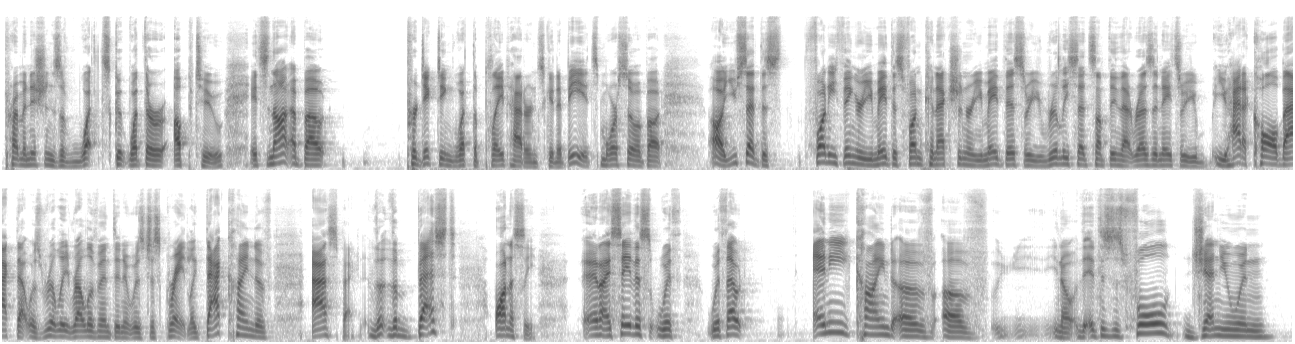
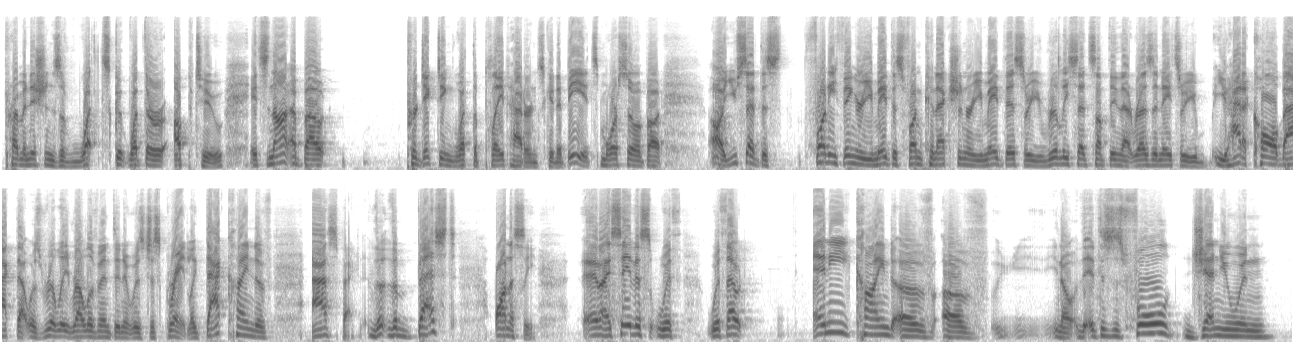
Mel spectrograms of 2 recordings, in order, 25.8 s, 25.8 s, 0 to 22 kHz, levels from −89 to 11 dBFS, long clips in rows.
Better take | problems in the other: first | distortion; heavy; 7% of the sound clipped

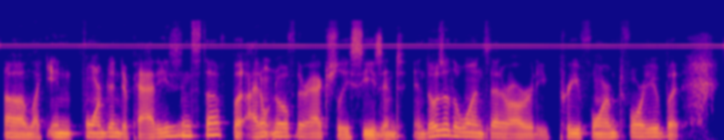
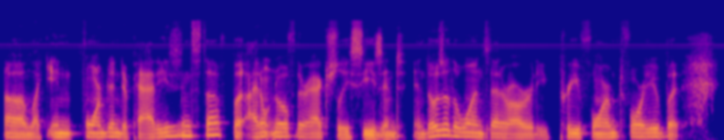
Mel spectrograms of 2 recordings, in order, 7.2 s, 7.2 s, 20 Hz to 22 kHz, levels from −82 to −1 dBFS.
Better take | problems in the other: second | high-pitched whine; loud; throughout; 6 kHz, 7 dB below the speech; faint in the second

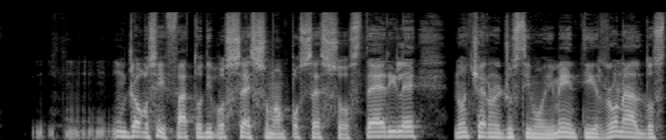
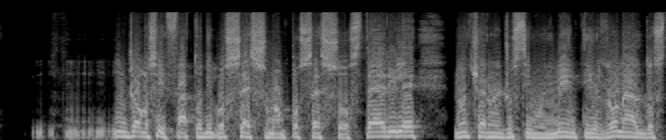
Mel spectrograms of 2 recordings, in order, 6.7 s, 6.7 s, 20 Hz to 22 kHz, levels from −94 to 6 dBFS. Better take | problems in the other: first | distortion; heavy; 23% of the sound clipped

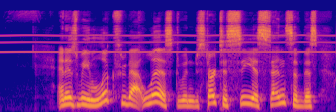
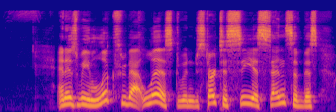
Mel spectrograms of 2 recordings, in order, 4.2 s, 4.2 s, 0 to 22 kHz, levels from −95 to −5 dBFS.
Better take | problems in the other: second | high-pitched whine; noticeable; throughout; 4 kHz, 15 dB below the speech

